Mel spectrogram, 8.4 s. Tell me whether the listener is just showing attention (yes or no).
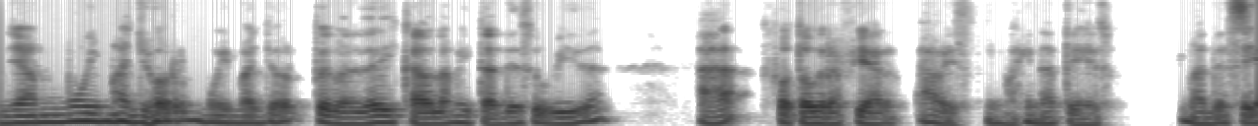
no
